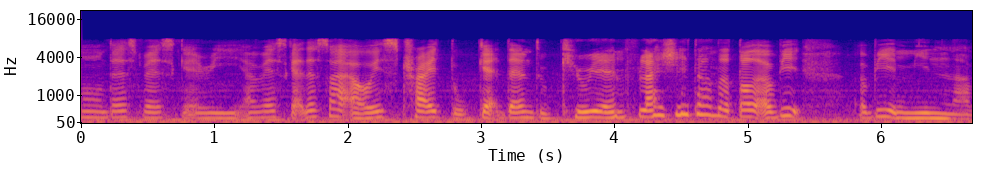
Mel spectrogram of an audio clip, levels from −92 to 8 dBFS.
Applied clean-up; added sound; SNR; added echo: none; none; none; none.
